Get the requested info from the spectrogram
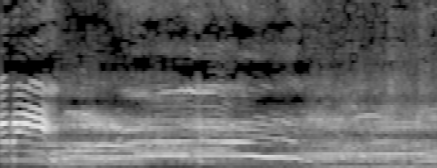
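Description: Trackside crowd cheering and shouting, with many voices yelling over one another.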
